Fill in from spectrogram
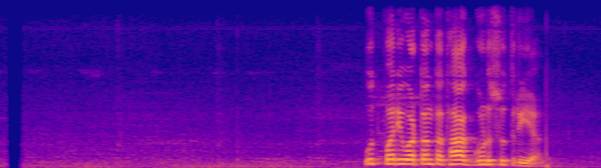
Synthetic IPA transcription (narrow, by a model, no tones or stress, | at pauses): ut̪̚pʌɾibʌrt̪ʌnt̪ʌt̪ʰaɡuɳɽsut̪rijʌ̰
